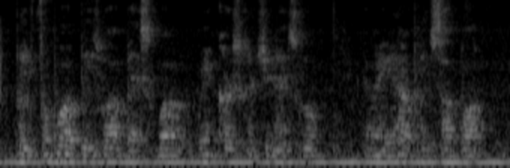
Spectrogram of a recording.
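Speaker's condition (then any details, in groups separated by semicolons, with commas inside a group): Severe traumatic brain injury; severe, high speed vehicle crash; about 5 years after injury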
